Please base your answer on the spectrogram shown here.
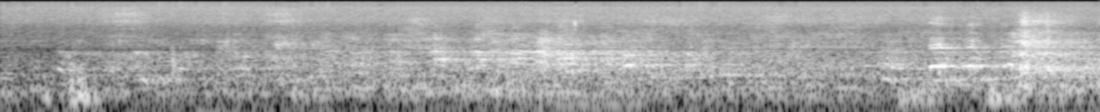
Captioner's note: audience laughs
